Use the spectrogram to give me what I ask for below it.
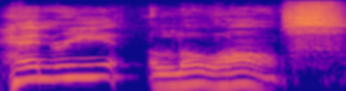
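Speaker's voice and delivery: fake, put-on French accent. Saying the other speaker's name: put-on French accent. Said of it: "I'm using the French accent for you".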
